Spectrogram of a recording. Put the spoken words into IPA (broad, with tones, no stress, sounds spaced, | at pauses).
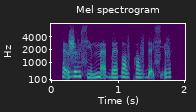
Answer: ɛ̰˦ ʐ ɪ˦ v sʲ ɛ˨ mː æ̰˦ ɓ ɛ˨˦ ɠ ɒ˧ v k ɒ˧ v ɠ ɛ̰˦ sʲ ɛ̰˦ v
